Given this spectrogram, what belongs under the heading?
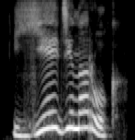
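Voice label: "unicorn", Russian; bukvar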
